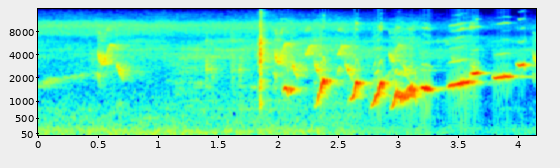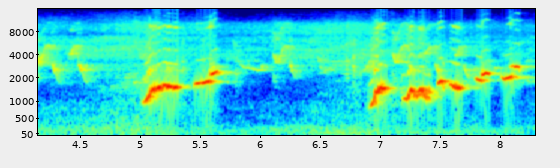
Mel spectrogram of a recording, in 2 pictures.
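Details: Female white-rumped shama calling a male while in breeding condition, training song for shamas that stopped singing: varied, fast phrases of sharp upslurred and downslurred whistles, some high and thin, in three clusters, with a single sharp click early on.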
